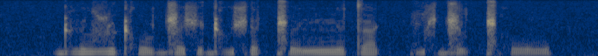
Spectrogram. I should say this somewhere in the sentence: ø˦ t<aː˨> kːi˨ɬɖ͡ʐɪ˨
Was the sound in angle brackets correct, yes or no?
no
